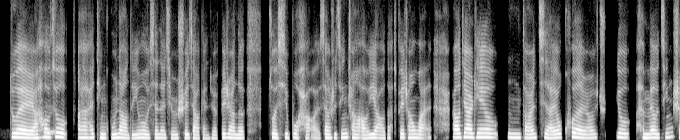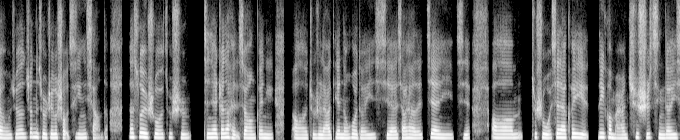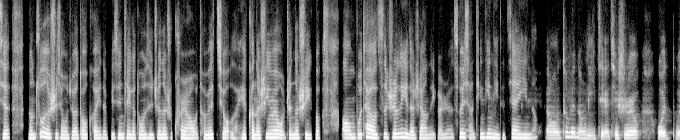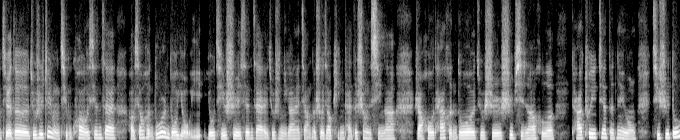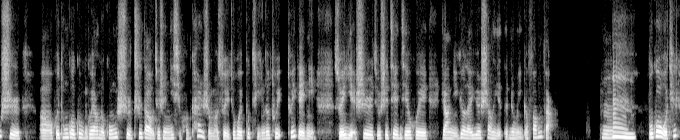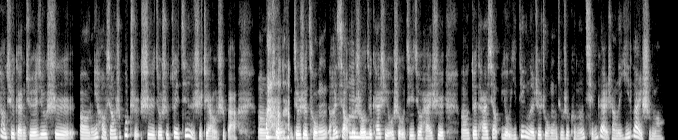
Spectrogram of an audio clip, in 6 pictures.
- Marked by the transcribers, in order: teeth sucking; teeth sucking; chuckle; other background noise; laugh
- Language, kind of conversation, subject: Chinese, advice, 晚上玩手机会怎样影响你的睡前习惯？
